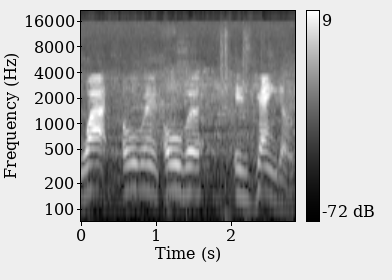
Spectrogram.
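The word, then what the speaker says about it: Django: But um I don't know if nobody said it was my movie that I could watch over and over is Jango. The D is silent.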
